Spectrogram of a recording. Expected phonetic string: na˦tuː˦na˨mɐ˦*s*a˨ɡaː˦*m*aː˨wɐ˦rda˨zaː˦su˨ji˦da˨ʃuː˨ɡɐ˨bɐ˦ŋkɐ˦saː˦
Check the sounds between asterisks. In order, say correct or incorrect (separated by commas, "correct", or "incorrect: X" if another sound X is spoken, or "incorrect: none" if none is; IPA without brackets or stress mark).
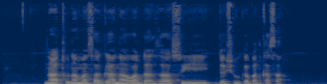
correct, incorrect: n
